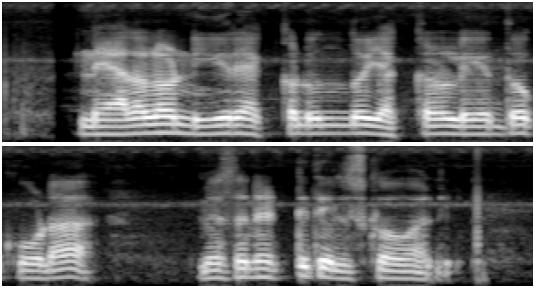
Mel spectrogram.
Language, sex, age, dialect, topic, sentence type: Telugu, male, 18-24, Utterandhra, agriculture, statement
